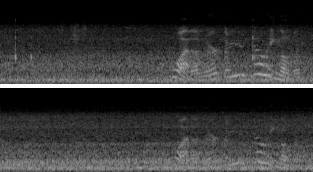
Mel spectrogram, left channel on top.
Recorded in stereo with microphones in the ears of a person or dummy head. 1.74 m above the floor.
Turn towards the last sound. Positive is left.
turn(degrees=15)  # may be behind; listen again after turning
